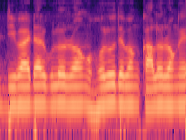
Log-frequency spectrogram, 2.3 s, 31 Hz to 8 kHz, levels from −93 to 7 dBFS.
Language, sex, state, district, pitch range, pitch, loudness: Bengali, male, West Bengal, Alipurduar, 130-135 Hz, 135 Hz, -13 LUFS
